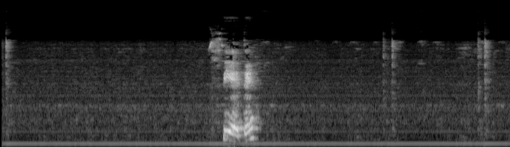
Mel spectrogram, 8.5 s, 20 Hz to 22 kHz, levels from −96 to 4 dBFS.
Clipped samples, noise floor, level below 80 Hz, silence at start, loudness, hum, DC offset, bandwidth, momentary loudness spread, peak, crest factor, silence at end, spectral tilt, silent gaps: under 0.1%; -56 dBFS; -80 dBFS; 0.1 s; -15 LUFS; none; under 0.1%; 9.2 kHz; 28 LU; 0 dBFS; 24 dB; 0.4 s; -1 dB/octave; none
